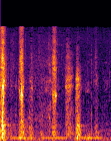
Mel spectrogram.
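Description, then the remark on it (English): A dog pants in a car, about six quick breathy huffs in an uneven rhythm over a steady low engine hum. The panting is fairly soft and no one speaks. “this is just almost funny to me because of the dog in the car.”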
